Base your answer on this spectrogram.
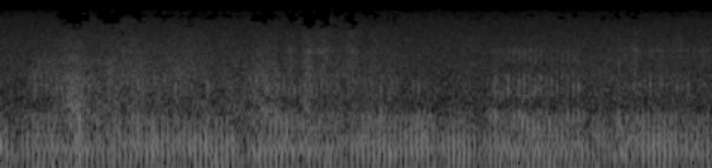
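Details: Purring from ChoBee, a six-month-old short-legged Munchkin cat, male, white and gray, as he kneads pajamas; low continuous rumble with soft pulsing texture and faint fabric rustle.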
